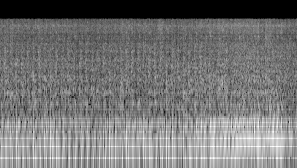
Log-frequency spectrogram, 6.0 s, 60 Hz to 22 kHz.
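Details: 1965 Honda CB77 Super Hawk 305 twin, sat 20 years, running on the lift after a carb clean and fresh fuel, with no air filters, so slightly lean. Chuffing, slightly uneven beat that firms up and rises near the end. Normal idle.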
